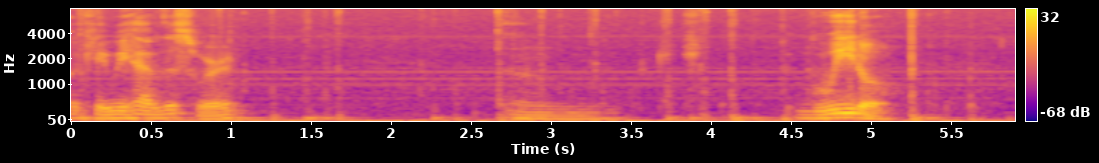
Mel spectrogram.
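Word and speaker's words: güiro: we have this word, guido. Guido is an instrument that's used in the Caribbean. Guido. So notice how now this U is pronounced like a W, like gue or gui.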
